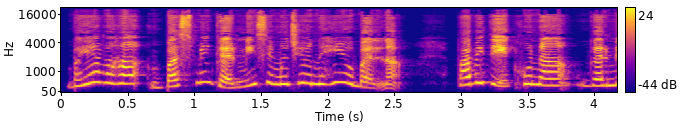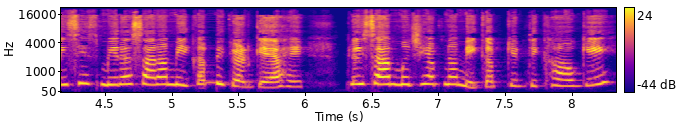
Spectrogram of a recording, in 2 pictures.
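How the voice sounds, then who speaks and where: Woman acting a high-pitched, whiny, greedy young sister-in-law. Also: expressive, normal speed. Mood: gushing, whiny. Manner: wheedling, theatrical, showy pleading. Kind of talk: Hindi cartoon family-drama acting.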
